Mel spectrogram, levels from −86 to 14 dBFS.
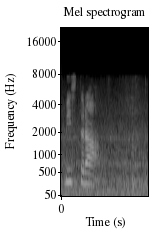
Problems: constant background noise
